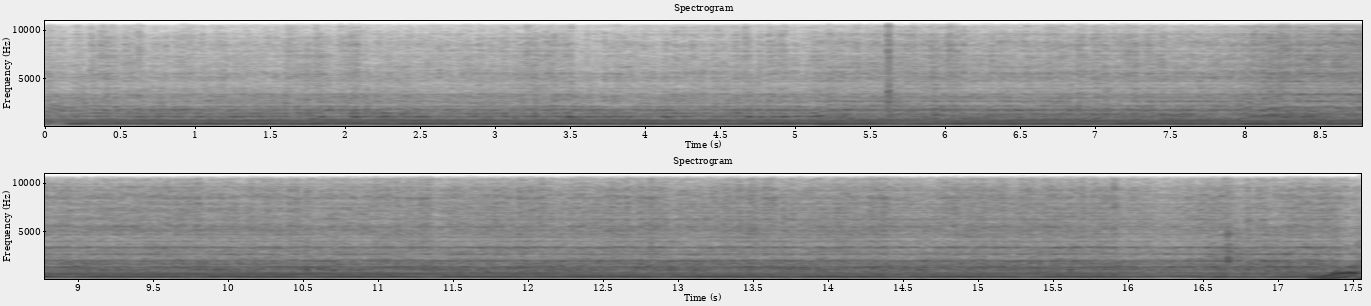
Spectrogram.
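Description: A stand mixer running steadily and fairly loud while combining almond cream with powdered icing sugar, a constant motor whine with layered humming tones and a faint shift in texture partway through, no voices.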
